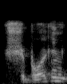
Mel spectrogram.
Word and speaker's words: Sheboygan: I'm in Sheboygan County, Wisconsin. Sheboygan? Is that really how you pronounce that?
